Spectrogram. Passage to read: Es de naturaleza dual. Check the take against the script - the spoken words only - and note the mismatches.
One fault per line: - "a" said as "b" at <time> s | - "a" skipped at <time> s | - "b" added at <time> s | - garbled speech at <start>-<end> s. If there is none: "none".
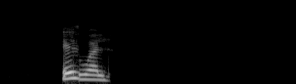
- "de naturaleza" skipped at 0.8 s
